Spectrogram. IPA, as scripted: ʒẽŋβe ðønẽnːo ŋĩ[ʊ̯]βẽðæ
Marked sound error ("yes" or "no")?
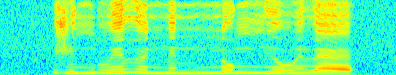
yes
